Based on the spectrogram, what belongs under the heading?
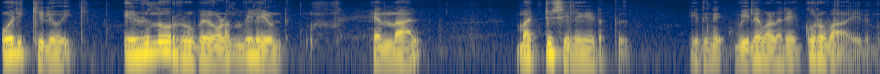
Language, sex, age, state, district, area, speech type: Malayalam, male, 45-60, Kerala, Wayanad, rural, spontaneous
